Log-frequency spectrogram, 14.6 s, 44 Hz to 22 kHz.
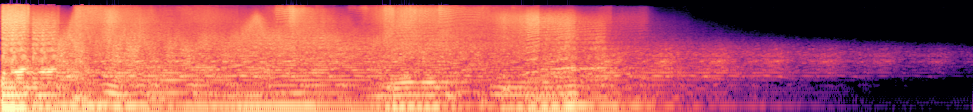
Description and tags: sfx3 Model Pro+Mini C-4
1) VSTi Elektrostudio Model Pro + reverb + flanger + delay + equalizer + exciter
2) VSTi Elektrostudio Model Mini + delay + flanger
effect, Elektrostudio, Mini, Model, Pro, sfx, vsti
